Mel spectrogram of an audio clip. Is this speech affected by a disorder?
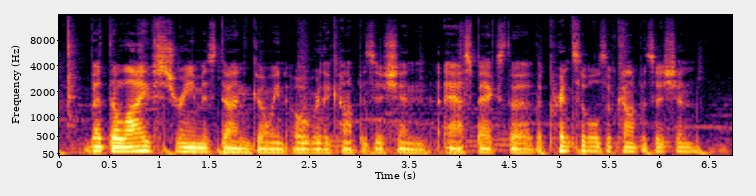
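No.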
